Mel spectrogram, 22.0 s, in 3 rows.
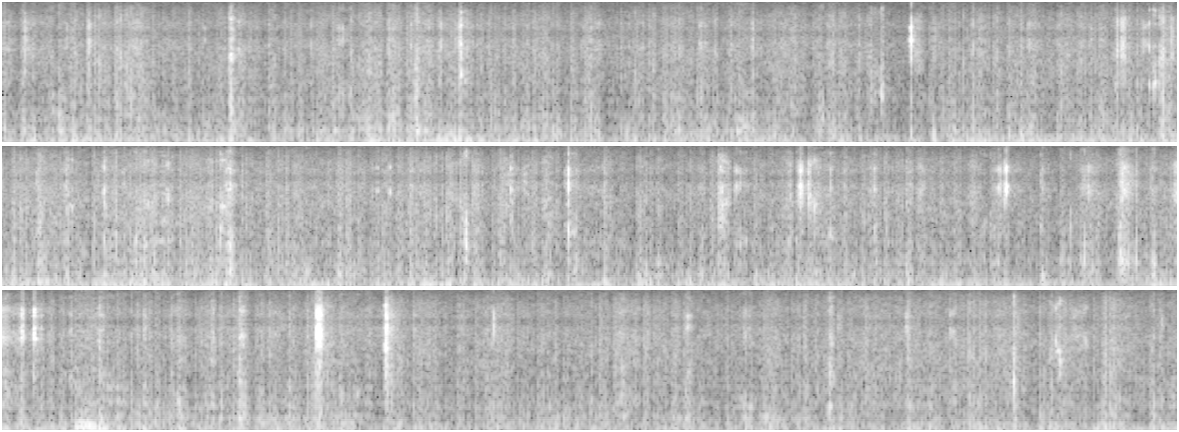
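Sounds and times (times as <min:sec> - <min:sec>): chewing with wet mouth smacks: 0:06.9 - 0:08.8, 0:11.7 - 0:17.8.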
